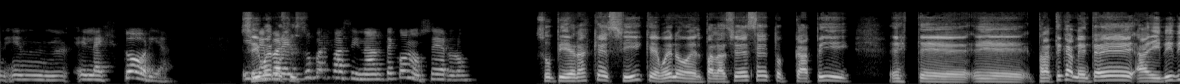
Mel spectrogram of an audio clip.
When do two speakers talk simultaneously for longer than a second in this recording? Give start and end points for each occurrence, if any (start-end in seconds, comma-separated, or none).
none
